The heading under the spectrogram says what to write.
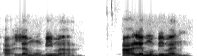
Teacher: Mim bertemu dengan ba. Matikan mim. Kemudian terus ke ba. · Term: idgham kabir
